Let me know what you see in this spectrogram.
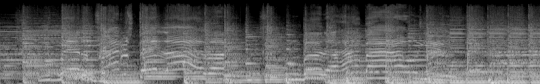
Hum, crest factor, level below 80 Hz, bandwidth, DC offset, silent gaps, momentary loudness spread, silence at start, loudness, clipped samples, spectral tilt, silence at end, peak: none; 14 dB; -24 dBFS; 18.5 kHz; under 0.1%; none; 3 LU; 0 s; -16 LUFS; under 0.1%; -5 dB/octave; 0 s; -2 dBFS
